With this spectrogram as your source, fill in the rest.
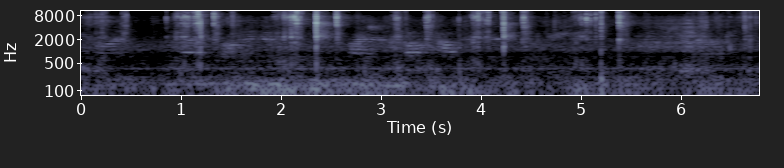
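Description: Scissors cutting material for an autism awareness wreath, snipping in a steady run of crisp repeated cuts up close, with a person talking now and then.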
